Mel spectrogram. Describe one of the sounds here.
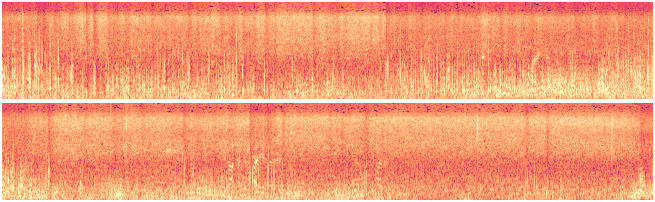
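Wind blows hard and buffets outdoors.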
